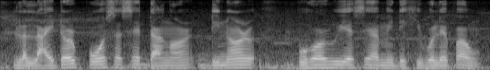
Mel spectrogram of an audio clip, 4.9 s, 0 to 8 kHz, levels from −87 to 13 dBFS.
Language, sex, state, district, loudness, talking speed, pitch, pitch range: Assamese, male, Assam, Sonitpur, -18 LUFS, 160 wpm, 120 Hz, 110-130 Hz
